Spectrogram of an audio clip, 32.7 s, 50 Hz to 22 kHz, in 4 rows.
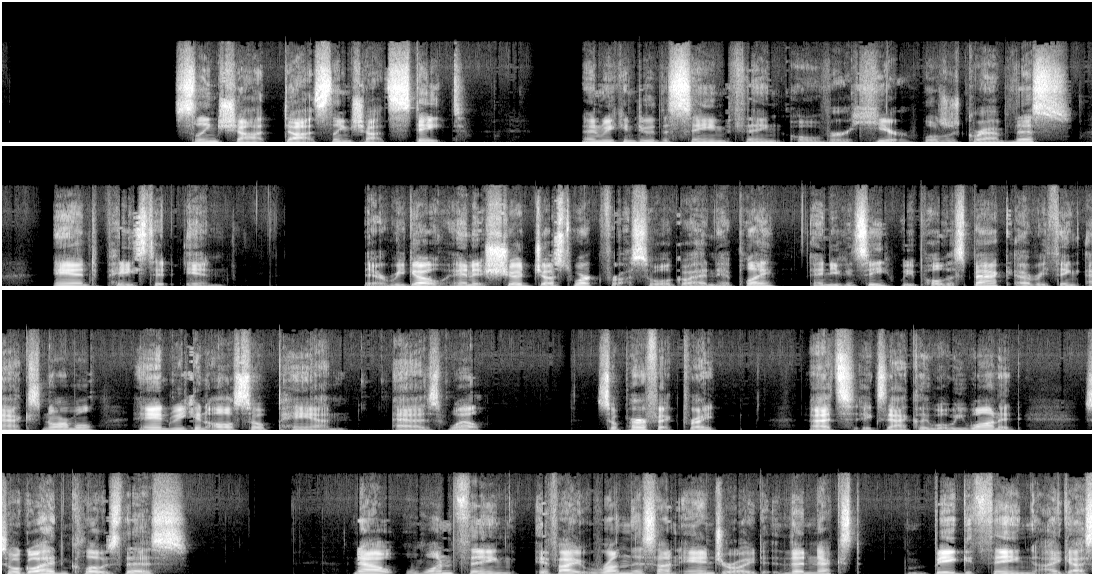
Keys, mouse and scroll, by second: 0.0-1.5 typing, 3.0 click, 3.5 click, 4.6 shift+click, 5.1 ctrl+c, 6.4 click, 8.5 click, 8.7 ctrl+v, 9.5 BackSpace, 9.9 ctrl+s, 11.5 click, 12.8 click, 16.7 click, 17.4 click, 18.0 click, 18.5 click, 19.1 click, 19.5 click, 19.9 click, 24.6 click, 29.9 click.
